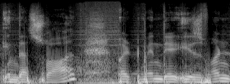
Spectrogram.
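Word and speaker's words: ص: So, it's a bold letter as well.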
